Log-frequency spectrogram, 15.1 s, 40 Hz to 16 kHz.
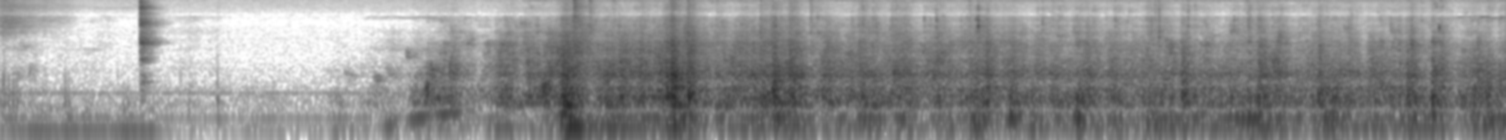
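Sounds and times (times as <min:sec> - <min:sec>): washing machine drum humming: 0:03.8 - 0:15.0
dull thuds in washing machine: 0:05.0 - 0:15.0.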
